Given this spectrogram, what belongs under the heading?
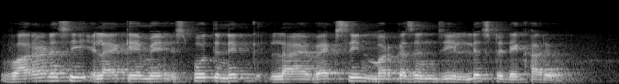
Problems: none marked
